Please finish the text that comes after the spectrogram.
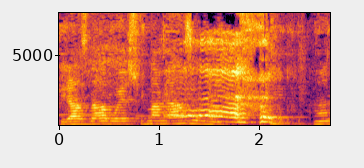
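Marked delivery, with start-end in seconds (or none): none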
